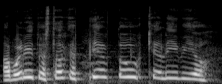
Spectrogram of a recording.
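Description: Give me a high-voiced, anxious young girl as a man puts her on from a video game, pleading and eager, her voice soft and mellow with faint game music behind. It stays lively and bright-eyed. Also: brisk. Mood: relieved.

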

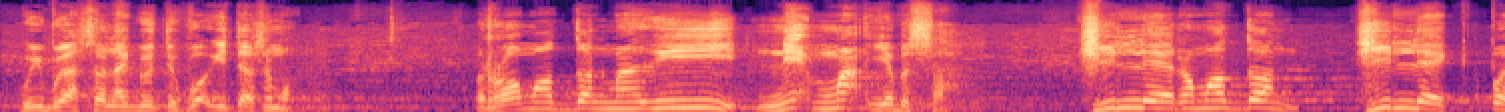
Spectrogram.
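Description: A man with a Patani Malay accent preaching an Islamic sermon in a mosque, a lively storyteller who chuckles and chants Arabic phrases. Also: high voice, slightly rough, in a large hall. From southern Thailand. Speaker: religious teacher.

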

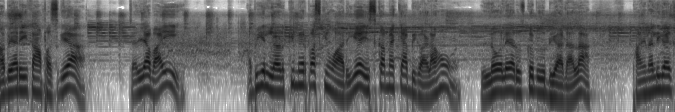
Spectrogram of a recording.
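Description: A young man, giving casual, excitable, joking commentary on a video game as he plays and talks to his viewers. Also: on the high side. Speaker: gaming YouTuber.

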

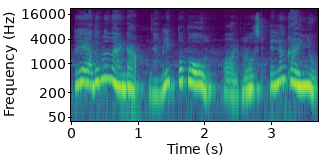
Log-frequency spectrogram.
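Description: A woman's voice: high voice, very animated, moderate pace, warm tone, pitched above the performer's own voice. A woman voicing a shy young bride-to-be who jokes about herself in a read-aloud story. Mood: wry. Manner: wry, self-deprecating. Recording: slightly dull with faint music.

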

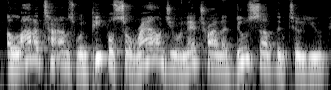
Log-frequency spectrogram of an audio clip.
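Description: A male pastor with a scratchy, hoarse voice, giving an earnest prayer and sermon with repeated thanks and frequent restarts. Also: fairly high pitch, animated, quick pace. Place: remote online service, outside the church building.

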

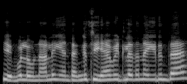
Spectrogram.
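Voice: medium pitch, little pitch movement, racing, a bit bright, close to an everyday voice. A performer voicing a grieving young village man in a cartoon, pleading and indignant. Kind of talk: cartoon voice acting.

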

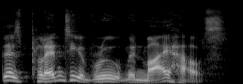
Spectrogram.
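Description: A man voicing a fussy, flustered little old woman who wails and pleads in a high voice. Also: big pitch swings, unhurried, breathy edge, faint music behind. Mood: pleading.

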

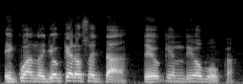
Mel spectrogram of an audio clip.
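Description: A man in an interview giving a fervent, repetitive testimony, moving between loud pleading and low murmurs. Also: expressive, a little fast, no echo, highs cut off. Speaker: evangelist guest.

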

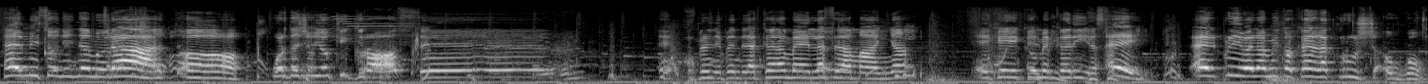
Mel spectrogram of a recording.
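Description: A man voicing an excitable, dramatic little boy who squeals, shouts and sings out, in a gaming reaction video with game music behind. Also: extremely high pitch, takes it slowly. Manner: squealing, shouting and sing-song outbursts. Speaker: YouTuber.

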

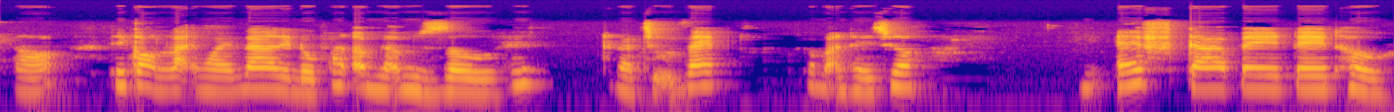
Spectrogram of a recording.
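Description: Husky-voiced woman teacher, patient and checking in. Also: fairly high pitch. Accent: Vietnamese. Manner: patient, checks in often with the class. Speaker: English teacher. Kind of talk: explaining an exam, step by step. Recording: dull lo-fi audio.

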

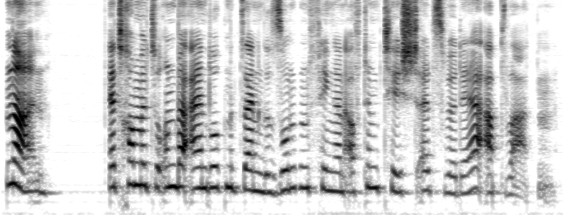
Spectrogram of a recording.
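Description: A woman reading fan fiction aloud as an audiobook narrator, steady and expressive. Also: a little high, normal speed. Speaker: audiobook reader.

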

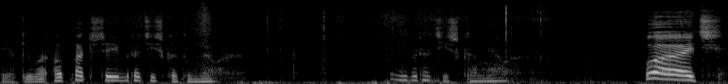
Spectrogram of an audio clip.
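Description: A man foraging in a forest outdoors, playfully talking to the mushrooms he finds as if they were pets, sometimes dropping to a hushed murmur. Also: on the high side, expressive, a little slow, long pauses, slightly rough. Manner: drops to hushed murmurs now and then. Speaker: vlogger. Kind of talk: casual narration while foraging.

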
